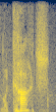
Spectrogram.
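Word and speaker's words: Machac: It's actually pronounced Machach.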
